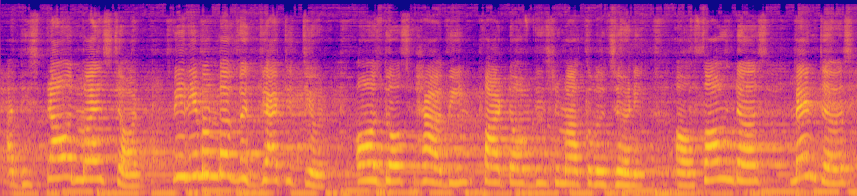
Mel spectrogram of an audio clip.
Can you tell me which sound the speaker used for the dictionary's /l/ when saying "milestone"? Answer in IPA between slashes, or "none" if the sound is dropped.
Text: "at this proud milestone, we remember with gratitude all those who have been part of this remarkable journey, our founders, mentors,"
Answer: none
